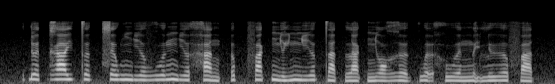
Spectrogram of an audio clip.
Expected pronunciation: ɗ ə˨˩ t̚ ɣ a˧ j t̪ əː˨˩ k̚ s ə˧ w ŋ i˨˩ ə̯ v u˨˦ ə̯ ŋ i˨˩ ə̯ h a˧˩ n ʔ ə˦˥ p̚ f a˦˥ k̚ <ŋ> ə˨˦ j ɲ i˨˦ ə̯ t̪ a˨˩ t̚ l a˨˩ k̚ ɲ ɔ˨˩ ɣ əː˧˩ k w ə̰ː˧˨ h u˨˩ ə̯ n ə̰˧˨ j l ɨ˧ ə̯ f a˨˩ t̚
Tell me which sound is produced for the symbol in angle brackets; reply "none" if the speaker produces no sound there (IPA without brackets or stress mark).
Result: ɲ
